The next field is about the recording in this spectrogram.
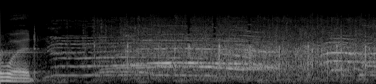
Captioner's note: crowd cheering; audience applauding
